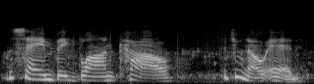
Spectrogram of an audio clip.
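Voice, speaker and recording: Catty female rival, American, sardonic and condescending, very lively pitch, vintage radio drama on a dull recording. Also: slow, slight background noise. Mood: catty, taunting. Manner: sardonic, condescending, mock-sweet endearments. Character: catty, taunting woman, scornful romantic rival. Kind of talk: 1940s-50s radio drama acting.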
